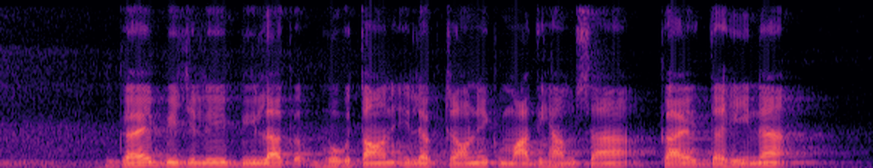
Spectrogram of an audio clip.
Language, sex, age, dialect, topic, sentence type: Maithili, male, 46-50, Bajjika, banking, statement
